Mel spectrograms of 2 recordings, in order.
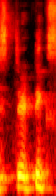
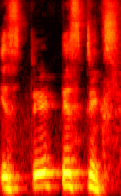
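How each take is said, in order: First: The middle 'tis' syllable is dropped. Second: The middle 'tis' syllable is included. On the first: The speaker calls it wrong. "ये स्टेटिक्स नहीं है" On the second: The speaker calls it right. "ये स्टेटिस्टिक्स है"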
